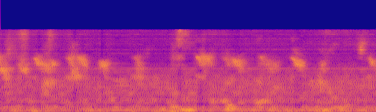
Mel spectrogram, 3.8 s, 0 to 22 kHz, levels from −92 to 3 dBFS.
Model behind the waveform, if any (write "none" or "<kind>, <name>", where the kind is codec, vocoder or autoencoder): vocoder, WaveNeXt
